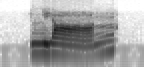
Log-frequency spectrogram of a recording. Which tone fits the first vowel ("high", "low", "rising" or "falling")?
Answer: low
